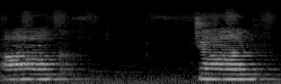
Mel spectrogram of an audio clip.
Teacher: इन शब्दों का उच्चारण करते हैं तो मुंह के साथ साथ नासिका मतलब नाक का भी प्रयोग करते हैं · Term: अनुनासिक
